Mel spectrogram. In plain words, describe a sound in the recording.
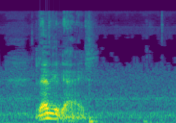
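A middle-aged man laughs briefly, heard through an online call.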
